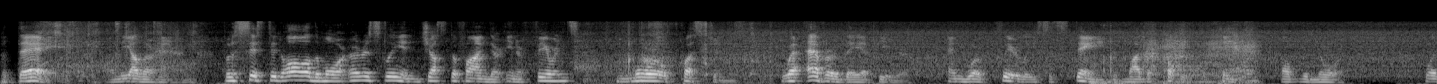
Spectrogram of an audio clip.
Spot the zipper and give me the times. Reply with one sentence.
You can hear the zipper from 0.1 to 2.0 s, from 5.7 to 7.8 s and from 10.8 to 12.7 s.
